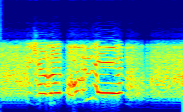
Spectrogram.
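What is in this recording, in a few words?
German aircraft damaged mood high, speech; War Thunder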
